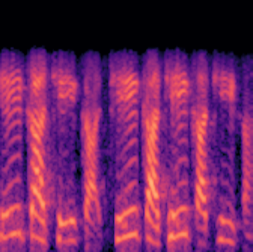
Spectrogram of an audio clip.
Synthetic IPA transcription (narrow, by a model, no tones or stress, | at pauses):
ʈʰiːkaʈʰiːka̰ʈʰiːkaʈʰiːkaʈʰiːka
